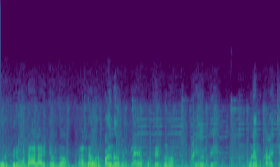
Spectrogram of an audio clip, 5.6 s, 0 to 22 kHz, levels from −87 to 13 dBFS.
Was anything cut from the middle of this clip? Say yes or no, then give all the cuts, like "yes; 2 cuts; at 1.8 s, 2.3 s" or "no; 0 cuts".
no; 0 cuts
